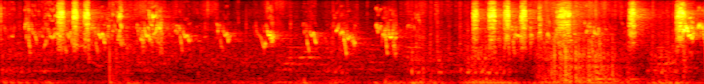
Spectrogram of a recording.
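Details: Budgerigars giving bright, high chirps and warbling chatter in clusters, a short quieter stretch mid-way, then louder overlapping chirps and squeaky notes toward the end over a soft low rumble.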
